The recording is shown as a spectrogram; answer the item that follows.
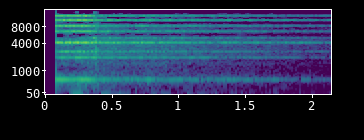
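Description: A single bell-like metallic ding, struck once right at the start and ringing out, fading steadily over the next couple of seconds.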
